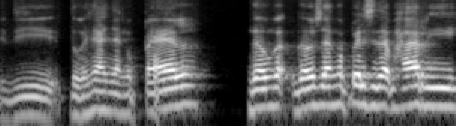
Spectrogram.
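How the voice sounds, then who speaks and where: This man's voice has a dark, mellow tone and a fairly high pitch. He talks at a moderate pace with ordinary pitch variation. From Madura, East Java, Indonesia. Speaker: Islamic cleric and community leader. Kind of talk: podcast interview. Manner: halting.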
